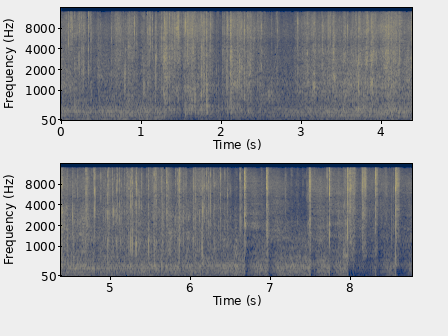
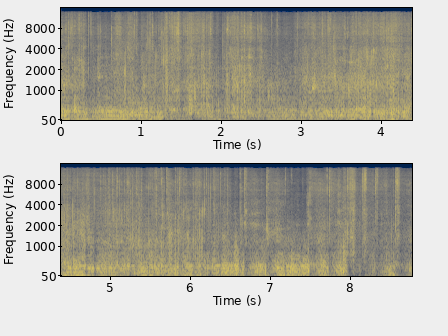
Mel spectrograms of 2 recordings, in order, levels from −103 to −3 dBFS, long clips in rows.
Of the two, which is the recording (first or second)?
first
